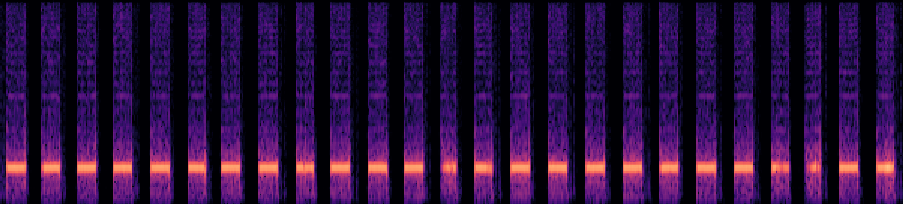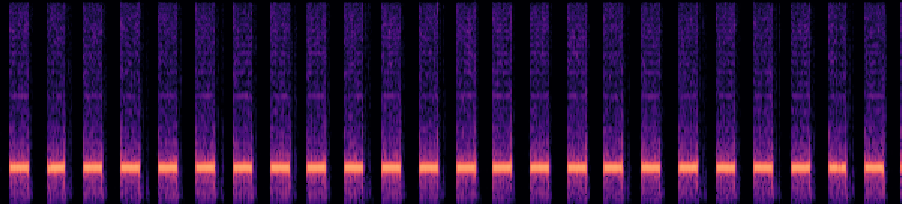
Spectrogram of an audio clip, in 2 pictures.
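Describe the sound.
Telephone line tone after an automated Santander call hangs up: many short, even beeps at a constant mid pitch, switching on and off in a brisk, steady rhythm with no talk.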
